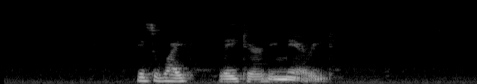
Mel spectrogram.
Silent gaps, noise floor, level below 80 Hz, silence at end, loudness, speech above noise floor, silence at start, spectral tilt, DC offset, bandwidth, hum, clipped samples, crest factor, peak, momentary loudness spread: none; -61 dBFS; -60 dBFS; 1.45 s; -26 LUFS; 36 dB; 1.35 s; -9 dB/octave; under 0.1%; 7 kHz; none; under 0.1%; 18 dB; -10 dBFS; 12 LU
